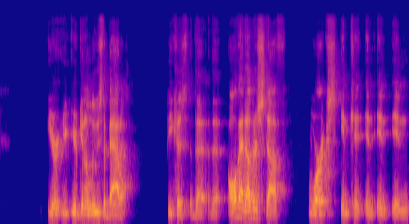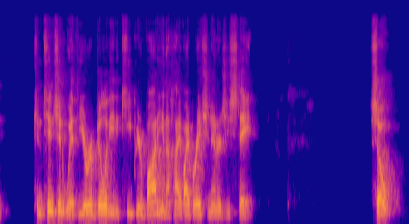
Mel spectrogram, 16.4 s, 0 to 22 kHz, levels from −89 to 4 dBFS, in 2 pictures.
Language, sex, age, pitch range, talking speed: English, male, 50-69, 95-125 Hz, 125 wpm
